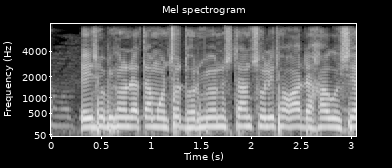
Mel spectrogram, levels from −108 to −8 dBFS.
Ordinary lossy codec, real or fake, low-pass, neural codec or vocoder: AAC, 48 kbps; real; 7.2 kHz; none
